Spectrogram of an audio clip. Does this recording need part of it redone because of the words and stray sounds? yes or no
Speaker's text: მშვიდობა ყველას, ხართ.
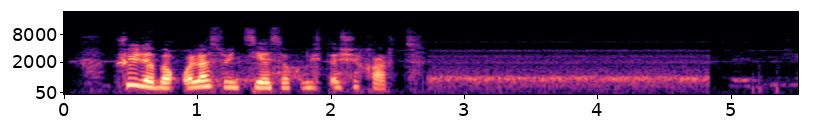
yes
